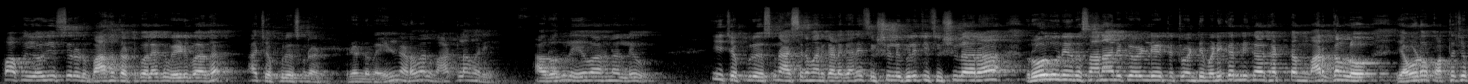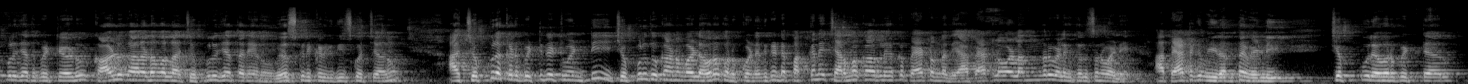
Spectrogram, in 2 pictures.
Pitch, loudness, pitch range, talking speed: 185 Hz, -22 LUFS, 165-200 Hz, 155 wpm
